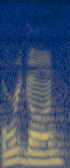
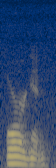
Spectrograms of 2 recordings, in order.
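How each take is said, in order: First: It is said the way East Coast speakers say it. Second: It is said the way local speakers say it. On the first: The speaker calls it wrong. "Not Oregon" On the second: The speaker calls it right. "it's pronounced Oregon"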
